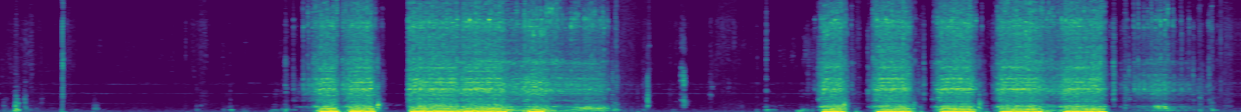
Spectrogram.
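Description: A sewing machine stitching a blouse runs in loud whirring bursts, one long run of a few seconds, then several shorter start-stop runs, with quiet handling noises between them.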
